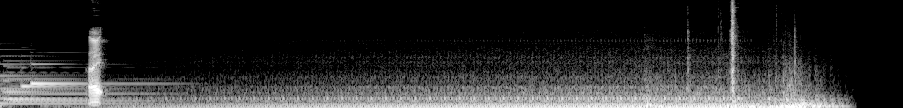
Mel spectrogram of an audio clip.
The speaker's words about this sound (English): As if on cue, several pairs of light beams came over the rim of the crater the ship had made, accompanied by a low grumble of engines. The bodies of the vehicles were hard to make out, but they were stout and large.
